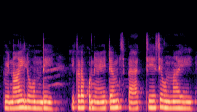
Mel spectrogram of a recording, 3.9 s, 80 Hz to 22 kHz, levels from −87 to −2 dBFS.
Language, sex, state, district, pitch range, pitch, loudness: Telugu, female, Telangana, Hyderabad, 185-200 Hz, 190 Hz, -16 LUFS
